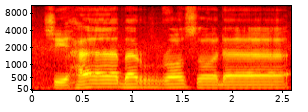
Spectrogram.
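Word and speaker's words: شهابا رصدا: Shihabar rasada ini dibaca tanwinnya dibuang ya. Tanwinnya dibuang namun dipanjangkan 2 harokat.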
